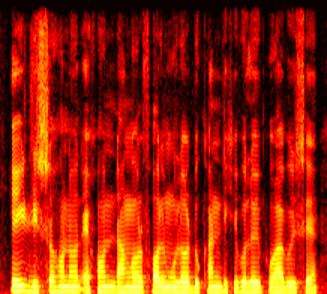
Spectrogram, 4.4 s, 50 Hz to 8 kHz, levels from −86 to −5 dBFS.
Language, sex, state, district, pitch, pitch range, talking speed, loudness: Assamese, male, Assam, Kamrup Metropolitan, 130 Hz, 130-135 Hz, 135 wpm, -16 LUFS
